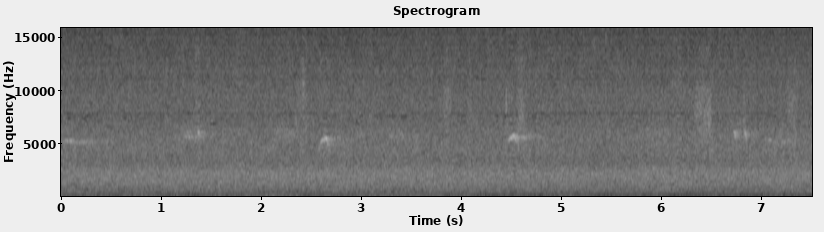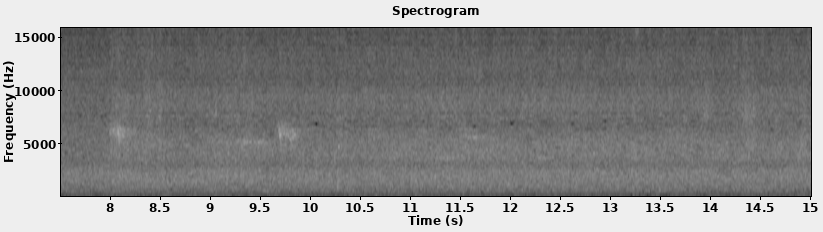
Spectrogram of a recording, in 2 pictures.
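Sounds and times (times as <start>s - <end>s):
valley stream rushing: 0.0s - 15.0s
soft low thuds: 0.6s - 1.2s, 2.0s - 4.2s, 5.0s - 5.7s, 6.5s - 7.0s, 7.9s - 9.9s, 10.8s - 11.5s, 12.3s - 12.8s, 13.8s - 15.0s.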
